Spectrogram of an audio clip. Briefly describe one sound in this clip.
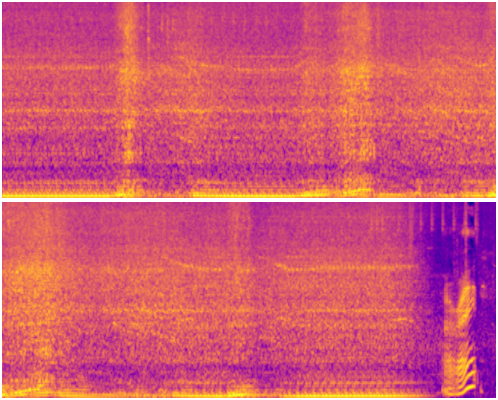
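A truck engine rumbles deeply at idle.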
